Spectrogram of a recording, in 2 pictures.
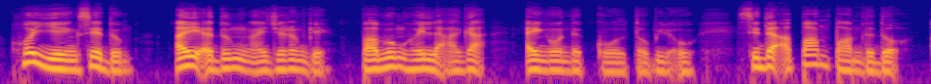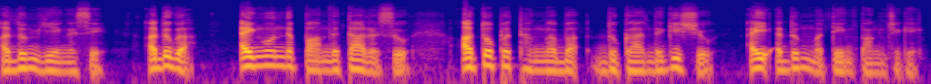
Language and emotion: Manipuri, neutral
